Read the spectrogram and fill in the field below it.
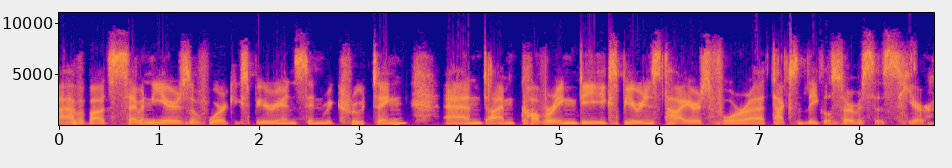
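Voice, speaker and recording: Despite noticeable background noise, the sound is dry and close with no echo as a man talks at a moderate pace with hardly any pauses, a medium pitch, and fairly even intonation. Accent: Swiss German. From German-speaking Switzerland, Bern. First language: Swiss German. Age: 30s. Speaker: recruiter. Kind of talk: webcast presentation. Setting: office.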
